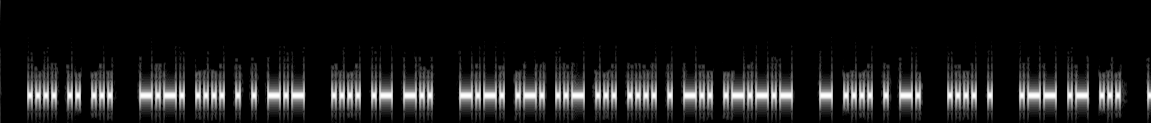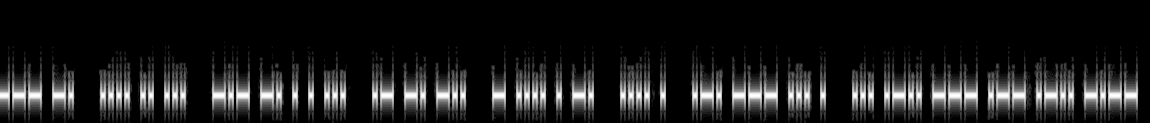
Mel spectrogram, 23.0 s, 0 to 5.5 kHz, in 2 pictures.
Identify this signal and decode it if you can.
Morse code, heard as a keyed tone, about 30 wpm, 600 Hz. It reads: HIS CHEEK HAD CRUSHED. THEN HE WAS ON HIS KNEES AND THEN HE ROSE SLOWLY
